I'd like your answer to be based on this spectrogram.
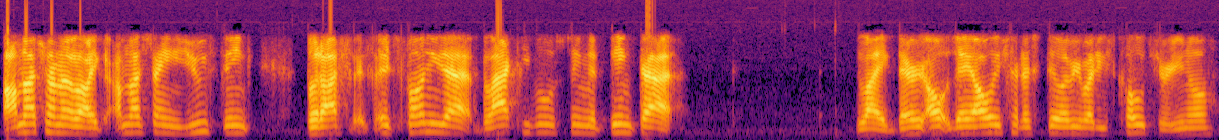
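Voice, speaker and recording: A man's voice: fairly high pitch, fairly even intonation, a little fast, no echo. A man calling in to a talk show, arguing insistently and repeating himself as he stumbles over words. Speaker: caller. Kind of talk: phone-in argument. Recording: tinny phone line.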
